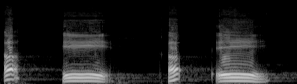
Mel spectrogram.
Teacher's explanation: जितना समय हम अ बोलने में लगा सकते हैं उतने कम समय में हम ए नहीं बोल सकते। इसका दो गुना समय लगेगा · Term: दीर्घ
